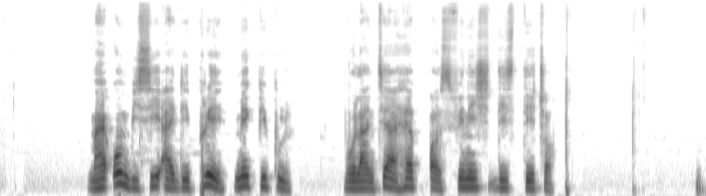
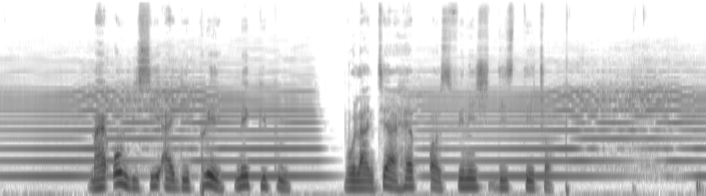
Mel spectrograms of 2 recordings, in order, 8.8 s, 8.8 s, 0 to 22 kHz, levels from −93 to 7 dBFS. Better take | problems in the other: first | background sound (Bowed string instrument); 8 dB below the speech

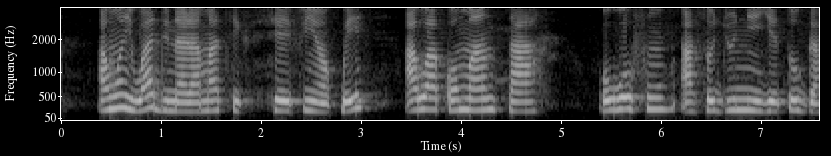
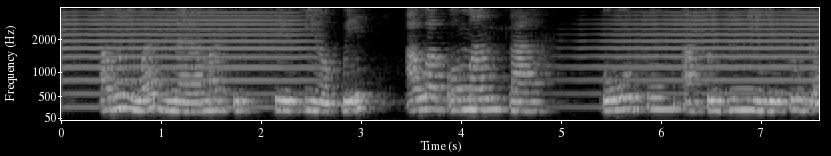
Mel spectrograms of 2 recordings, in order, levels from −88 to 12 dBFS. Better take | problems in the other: first | background sound (Trumpet); 14 dB below the speech // room echo; dies away in 0.5 s

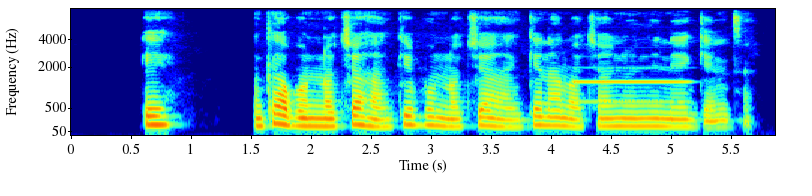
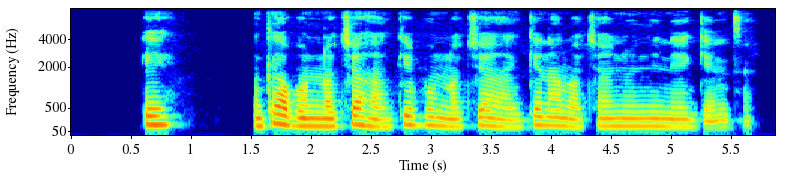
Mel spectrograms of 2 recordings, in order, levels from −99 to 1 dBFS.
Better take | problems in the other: second | background sound (Wind instrument, woodwind instrument); 8 dB below the speech

